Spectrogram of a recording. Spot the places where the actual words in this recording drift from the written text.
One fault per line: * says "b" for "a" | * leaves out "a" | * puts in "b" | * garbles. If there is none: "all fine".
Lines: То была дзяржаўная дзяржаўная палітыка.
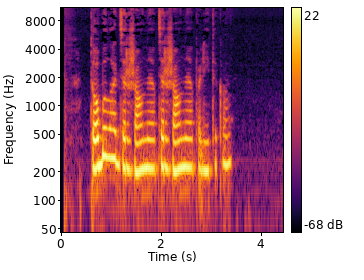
all fine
